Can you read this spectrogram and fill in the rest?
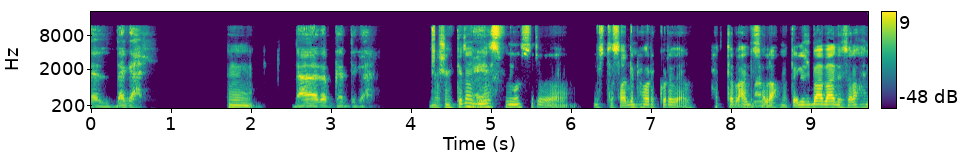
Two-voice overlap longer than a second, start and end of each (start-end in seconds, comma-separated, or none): none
